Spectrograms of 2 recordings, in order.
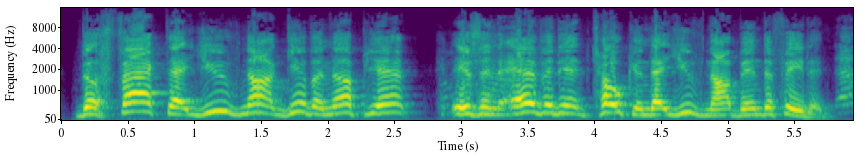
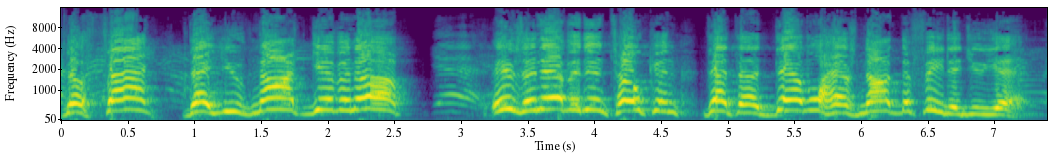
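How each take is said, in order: First: Said in the usual way. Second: High, loud, triumphant shout; full-force preaching shout. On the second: Real, not acted. Preacher repeating his point to the congregation, shouted in triumph. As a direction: shout it out to rouse the church.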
